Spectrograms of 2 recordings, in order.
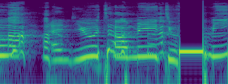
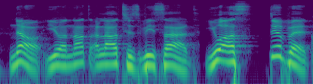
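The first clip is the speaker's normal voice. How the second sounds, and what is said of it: Put-on German accent. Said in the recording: “You gotta do it in a German accent ... So you're the German recipient”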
